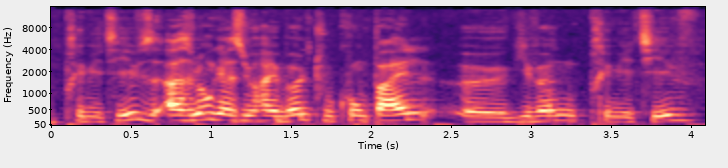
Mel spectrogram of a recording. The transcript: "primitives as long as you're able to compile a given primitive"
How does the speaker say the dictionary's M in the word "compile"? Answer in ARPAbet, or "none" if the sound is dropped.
none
